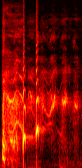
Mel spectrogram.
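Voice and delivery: shrieking giggle; squealing laugh; high squealing laugh. Real, not acted. Laughing at the twin toy.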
